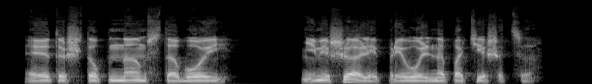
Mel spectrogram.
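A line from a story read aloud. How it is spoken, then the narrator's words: Calm explanation. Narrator (Russian): спокойно объяснил бык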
